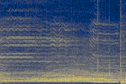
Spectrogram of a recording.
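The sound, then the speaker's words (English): A concert crowd in Mexico shouts loudly together in one sustained, high-pitched roar of many voices lasting the whole stretch, easing slightly in pitch toward the end with a brief sharp burst near the close. “And let's wake up the fucking neighborhood one more time as loud as you can.”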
